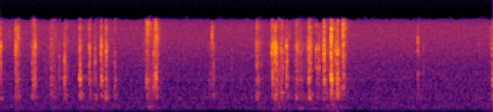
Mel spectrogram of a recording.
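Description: Commands being typed on a computer keyboard, with bursts of crisp, close key clicks in irregular clusters and short pauses between them.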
